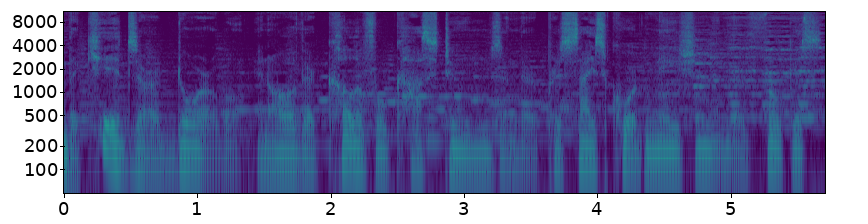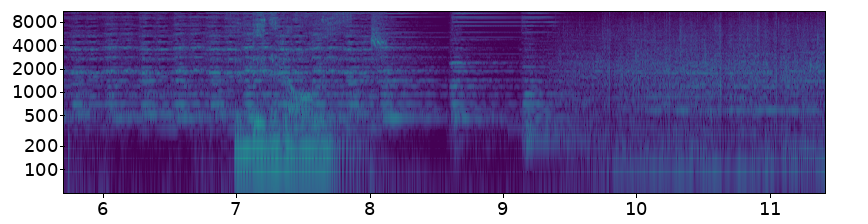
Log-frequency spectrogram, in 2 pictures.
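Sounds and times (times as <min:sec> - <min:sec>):
speech: 0:00.0 - 0:05.9, 0:07.0 - 0:08.2
audience applause after a ballet performance: 0:09.3 - 0:11.4.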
